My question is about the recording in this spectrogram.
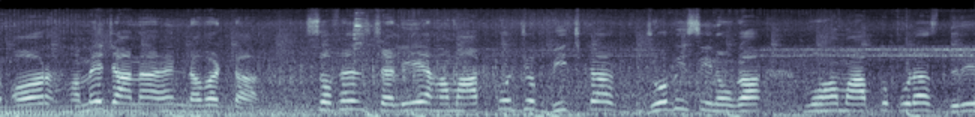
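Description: A man talking, over street traffic with motorcycles passing.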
